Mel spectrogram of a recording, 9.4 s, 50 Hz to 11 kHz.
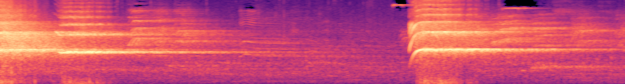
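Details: During a session on 16 March 2024 at the Port of Nagoya Public Aquarium with every beluga joining in, a loud, steady, harmonic squeal is held for several seconds. After a brief high whistle, a sharp upswept call starts another long tone.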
